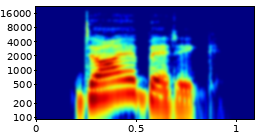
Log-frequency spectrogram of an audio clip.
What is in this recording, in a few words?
"diabetic", English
